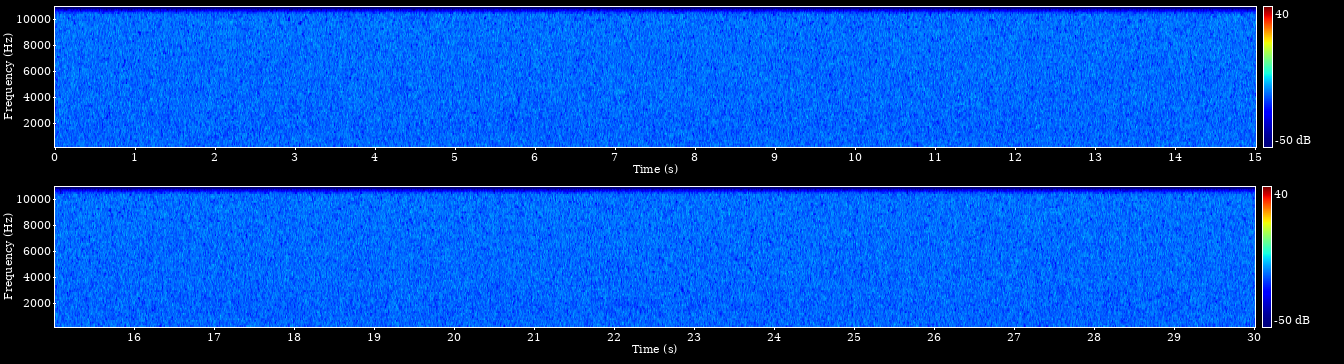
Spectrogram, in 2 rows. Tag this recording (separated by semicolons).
30; WHITE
